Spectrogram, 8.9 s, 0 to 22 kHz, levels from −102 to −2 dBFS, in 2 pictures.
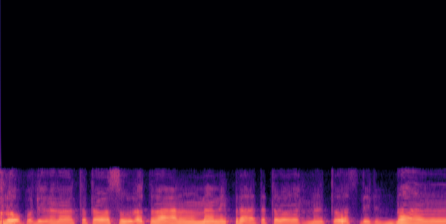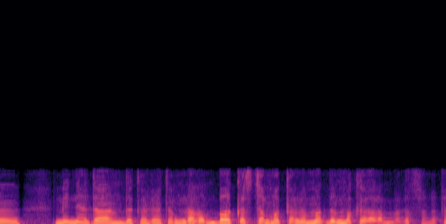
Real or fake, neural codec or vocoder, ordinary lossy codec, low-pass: fake; codec, 16 kHz in and 24 kHz out, 0.4 kbps, LongCat-Audio-Codec, two codebook decoder; none; 5.4 kHz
